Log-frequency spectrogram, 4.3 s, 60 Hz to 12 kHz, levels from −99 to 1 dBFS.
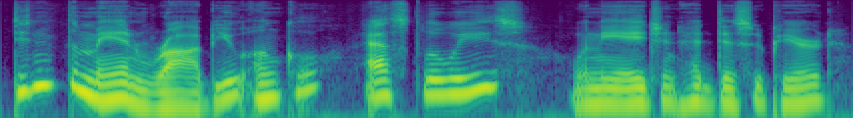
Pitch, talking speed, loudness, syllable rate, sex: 145 Hz, 185 wpm, -17 LUFS, 5.3 syllables/s, male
